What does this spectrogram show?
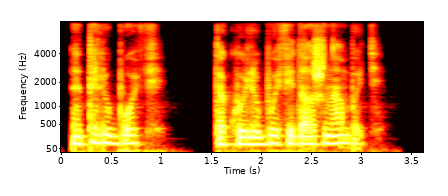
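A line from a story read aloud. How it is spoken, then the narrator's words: Soft smiling voice. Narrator (Russian): Мягко улыбнувшись, говорит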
